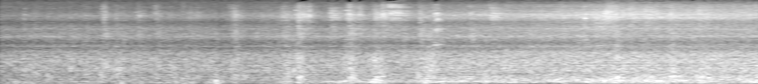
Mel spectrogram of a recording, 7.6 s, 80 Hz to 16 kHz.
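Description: Class 158 diesel multiple unit approaching and passing close beneath, its diesel engines running under power and its wheels clicking over pointwork. The rumble grows louder about three seconds in as the train draws near.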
